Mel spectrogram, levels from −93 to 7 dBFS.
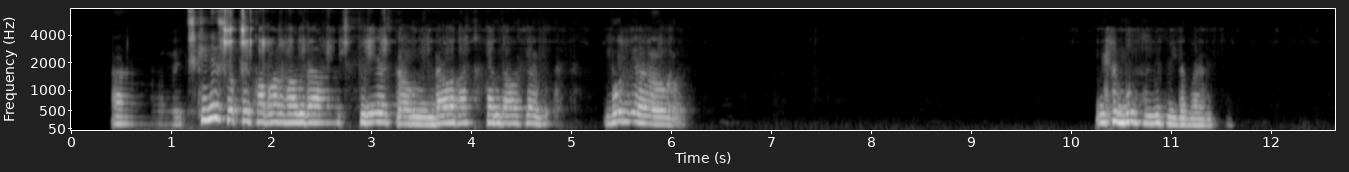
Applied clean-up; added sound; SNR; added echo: neural mask model DeepFilterNet 3.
